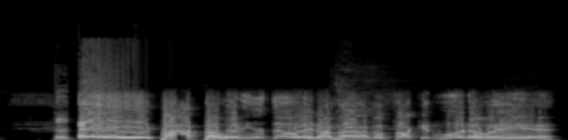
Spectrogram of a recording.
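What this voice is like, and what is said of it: Put-on Italian accent. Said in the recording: “talk with a fucking Italian accent”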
